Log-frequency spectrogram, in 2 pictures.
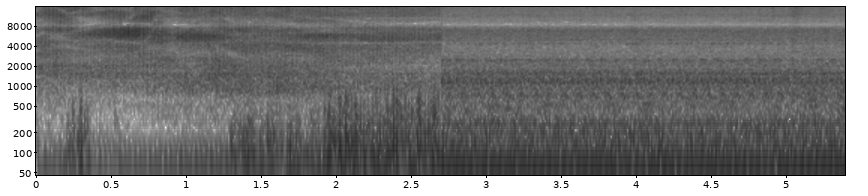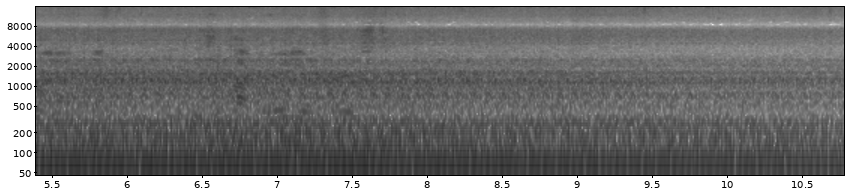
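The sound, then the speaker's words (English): A car engine idles with a steady low rumble while the car is being parked in a spot, holding constant for about ten seconds after a brief shift in tone near the start. “And then I'll park the car in the spot, and then we'll be off to Ottawa.”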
